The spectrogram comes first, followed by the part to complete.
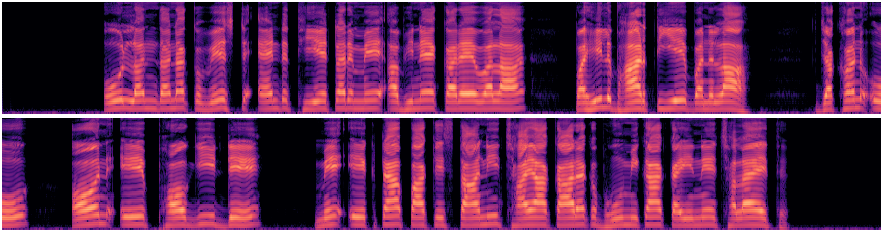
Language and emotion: Maithili, neutral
